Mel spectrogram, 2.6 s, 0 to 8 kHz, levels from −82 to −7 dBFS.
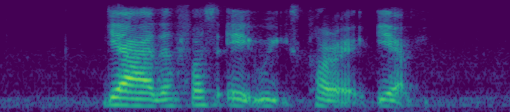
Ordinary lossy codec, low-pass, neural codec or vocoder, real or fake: Opus, 16 kbps; 7.2 kHz; none; real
